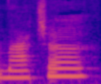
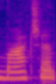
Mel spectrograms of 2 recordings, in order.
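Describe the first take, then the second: First: "matcha" as MATCH-a, short a; second pronunciation. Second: "matcha" as MAH-cha, broad ah; first pronunciation. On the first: Asking listeners which version is right, second pronunciation. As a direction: front the first vowel of "matcha", as in "cat". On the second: Asking listeners which version is right, first pronunciation. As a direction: open the first vowel of "matcha" to ah. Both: Shown as a demonstration. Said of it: "secret key to pronouncing".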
